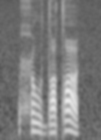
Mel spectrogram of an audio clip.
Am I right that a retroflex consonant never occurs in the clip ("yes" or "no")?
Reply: yes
